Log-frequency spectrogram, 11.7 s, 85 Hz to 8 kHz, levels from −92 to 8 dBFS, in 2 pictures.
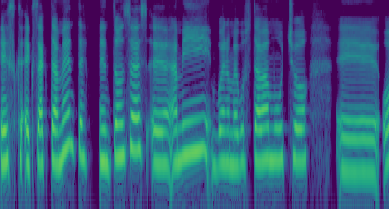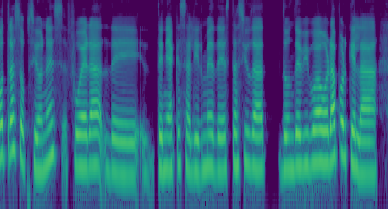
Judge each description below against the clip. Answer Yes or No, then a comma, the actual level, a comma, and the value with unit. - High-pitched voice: Yes, high, 230 Hz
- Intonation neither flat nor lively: Yes, average, 3.4 semitones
